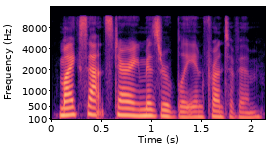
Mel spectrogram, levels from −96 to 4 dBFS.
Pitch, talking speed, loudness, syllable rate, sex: 185 Hz, 225 wpm, -18 LUFS, 6.1 syllables/s, female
